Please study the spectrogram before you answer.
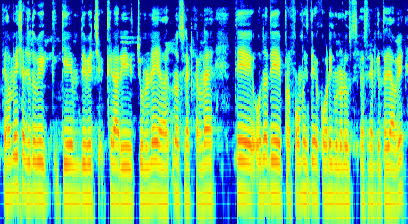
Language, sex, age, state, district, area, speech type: Punjabi, male, 30-45, Punjab, Kapurthala, urban, spontaneous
